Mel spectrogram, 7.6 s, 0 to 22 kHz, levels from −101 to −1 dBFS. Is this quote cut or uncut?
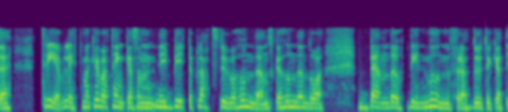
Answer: uncut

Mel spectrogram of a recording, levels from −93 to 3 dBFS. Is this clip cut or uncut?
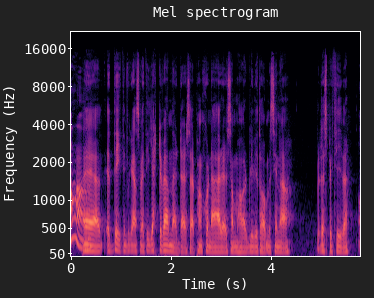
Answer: uncut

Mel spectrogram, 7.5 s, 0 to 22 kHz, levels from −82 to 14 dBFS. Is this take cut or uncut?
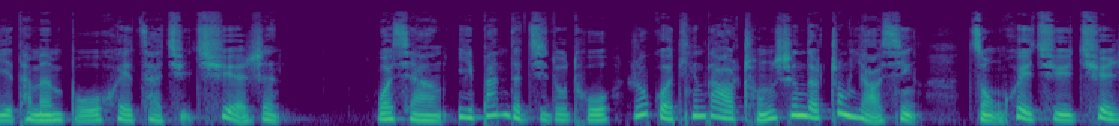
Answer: cut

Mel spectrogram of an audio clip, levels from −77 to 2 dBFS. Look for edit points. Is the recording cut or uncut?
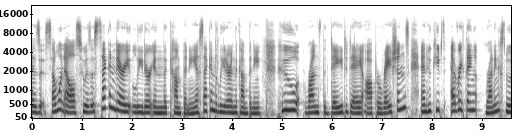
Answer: uncut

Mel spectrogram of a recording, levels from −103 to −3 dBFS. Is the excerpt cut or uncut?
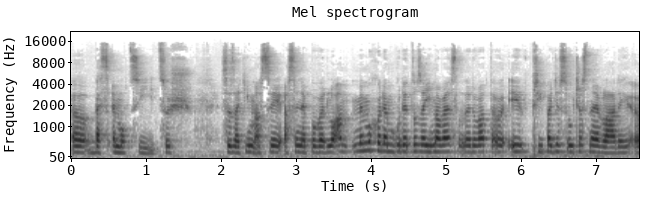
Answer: uncut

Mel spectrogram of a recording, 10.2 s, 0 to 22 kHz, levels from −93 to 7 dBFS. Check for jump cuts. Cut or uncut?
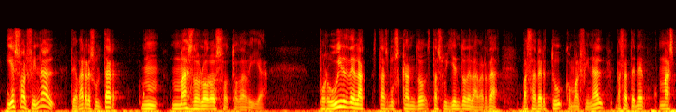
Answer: cut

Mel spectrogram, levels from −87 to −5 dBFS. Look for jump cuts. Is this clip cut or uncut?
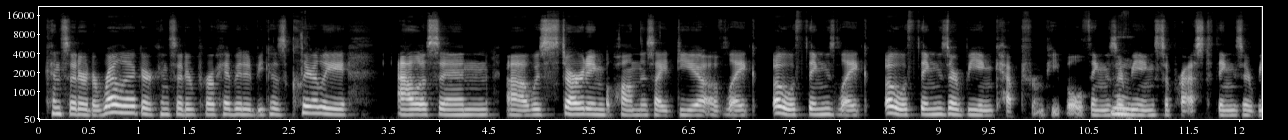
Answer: cut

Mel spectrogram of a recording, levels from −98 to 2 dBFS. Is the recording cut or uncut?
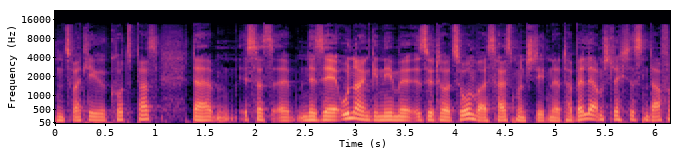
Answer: uncut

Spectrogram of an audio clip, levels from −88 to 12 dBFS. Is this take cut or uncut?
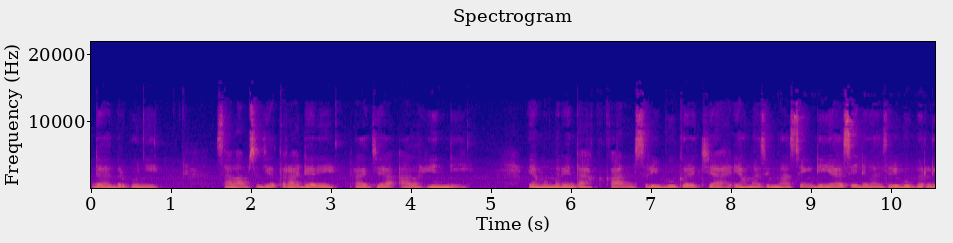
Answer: uncut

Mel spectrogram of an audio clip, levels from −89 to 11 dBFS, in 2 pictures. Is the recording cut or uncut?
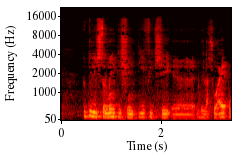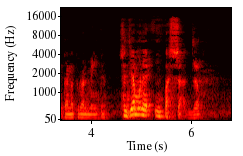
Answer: cut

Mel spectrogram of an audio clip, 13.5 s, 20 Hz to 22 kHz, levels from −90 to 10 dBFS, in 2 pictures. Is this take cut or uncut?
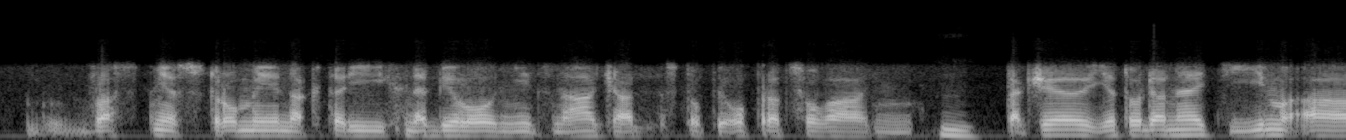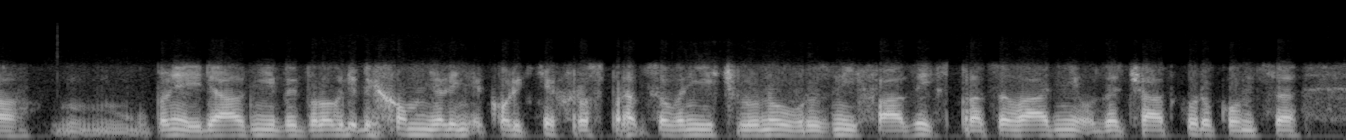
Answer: cut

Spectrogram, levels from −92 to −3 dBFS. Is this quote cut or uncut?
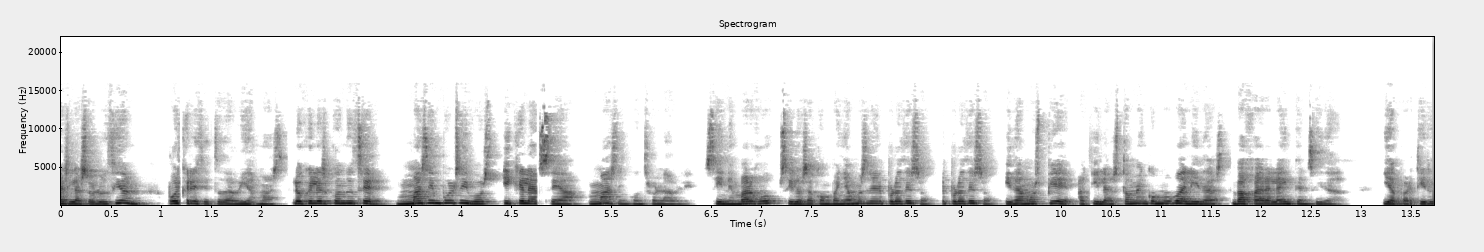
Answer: cut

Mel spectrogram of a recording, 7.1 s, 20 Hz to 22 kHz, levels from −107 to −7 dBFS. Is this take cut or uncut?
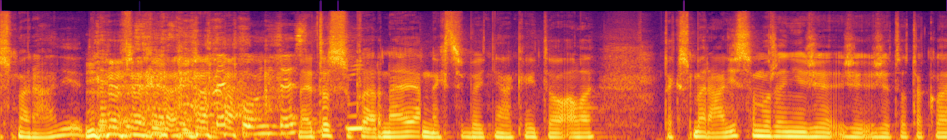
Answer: cut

